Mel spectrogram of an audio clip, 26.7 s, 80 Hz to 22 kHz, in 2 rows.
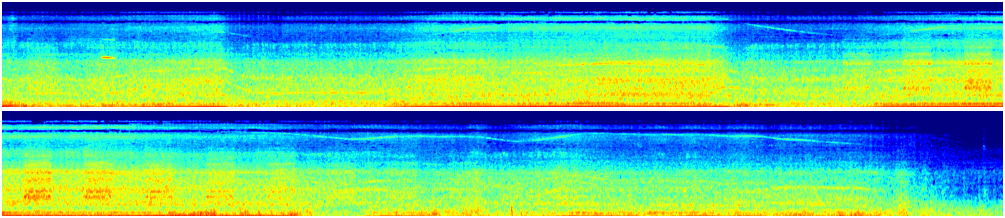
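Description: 2012 John Deere 744K wheel loader's diesel engine revving up in several surges of a few seconds each and dropping back toward idle between them, as the boom and bucket are worked hydraulically. A faint high whine rises and falls over the engine.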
